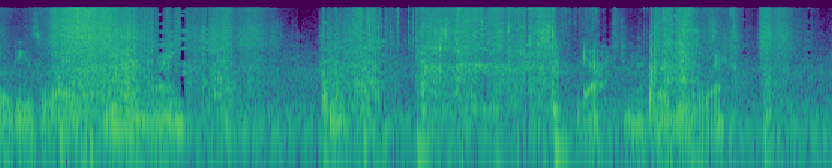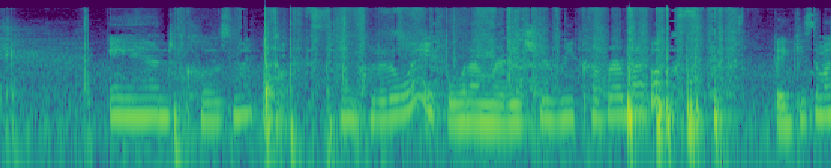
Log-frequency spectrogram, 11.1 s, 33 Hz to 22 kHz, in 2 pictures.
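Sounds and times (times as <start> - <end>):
paper packing filler rustling: 0.0 - 5.4, 7.3 - 10.6
cardboard box handled: 0.3 - 5.4, 6.8 - 10.5.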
